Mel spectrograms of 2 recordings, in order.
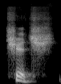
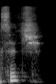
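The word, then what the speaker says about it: Dončić: What do they say? They say Doncic, Doncic, Sitch with an S. Sitch. It's Chich.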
